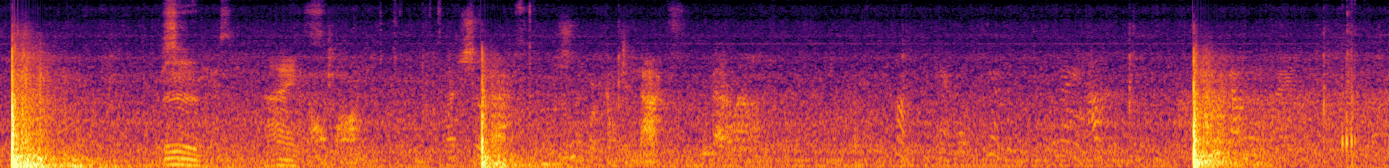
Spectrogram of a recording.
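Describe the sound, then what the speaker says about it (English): Fireworks show in the distance: a few sharp booms spaced seconds apart with faint crackle trailing off, while people nearby chat and react in short exclamations. "I'm watching fireworks."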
